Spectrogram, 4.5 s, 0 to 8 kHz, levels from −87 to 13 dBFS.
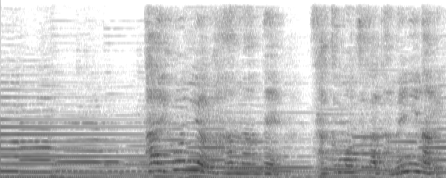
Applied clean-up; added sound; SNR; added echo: none; Electric guitar; 12 dB; reverberation time 0.3 s.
